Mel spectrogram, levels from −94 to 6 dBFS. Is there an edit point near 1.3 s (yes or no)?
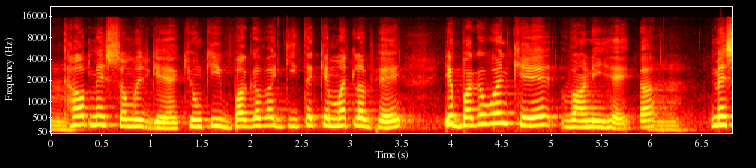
no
